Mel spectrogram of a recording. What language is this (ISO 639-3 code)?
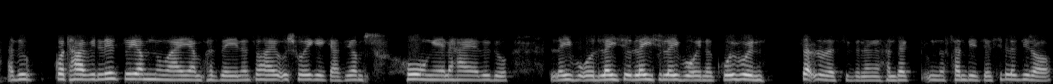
mni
